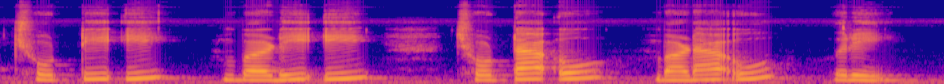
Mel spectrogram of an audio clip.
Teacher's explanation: अगर विवृत एक मतलब ऐसे स्वर हैं जिनमें क्या है, उच्चारण करते समय मुख पूर्ण रूप से खुल जाता है, तो संवृत उसका उल्टा है। मतलब संवृत स्वर जो हैं इनके उच्चारण करते समय मुख प्रायः बंद सा रहता है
